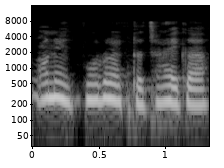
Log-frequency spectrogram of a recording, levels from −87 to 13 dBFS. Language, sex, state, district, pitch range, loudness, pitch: Bengali, female, West Bengal, Jalpaiguri, 210-250 Hz, -20 LUFS, 230 Hz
